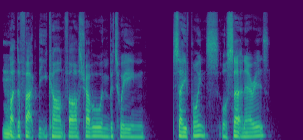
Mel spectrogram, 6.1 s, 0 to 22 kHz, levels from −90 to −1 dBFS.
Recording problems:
none

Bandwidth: 15 kHz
